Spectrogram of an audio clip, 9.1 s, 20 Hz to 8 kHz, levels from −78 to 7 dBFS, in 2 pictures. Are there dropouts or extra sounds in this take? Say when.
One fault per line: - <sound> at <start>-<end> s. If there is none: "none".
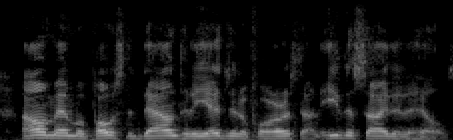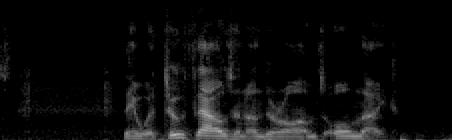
none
